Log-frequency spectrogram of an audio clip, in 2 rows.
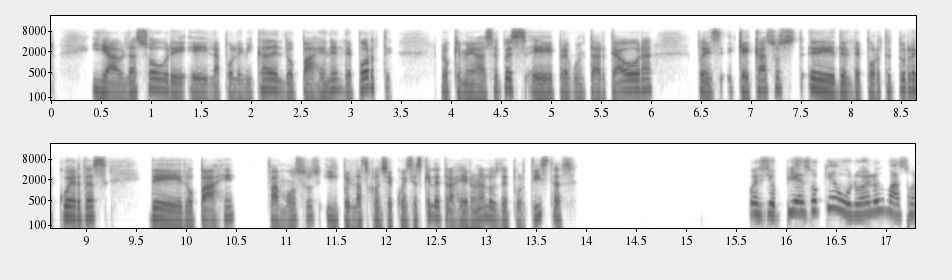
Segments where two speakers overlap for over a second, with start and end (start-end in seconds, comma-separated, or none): none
